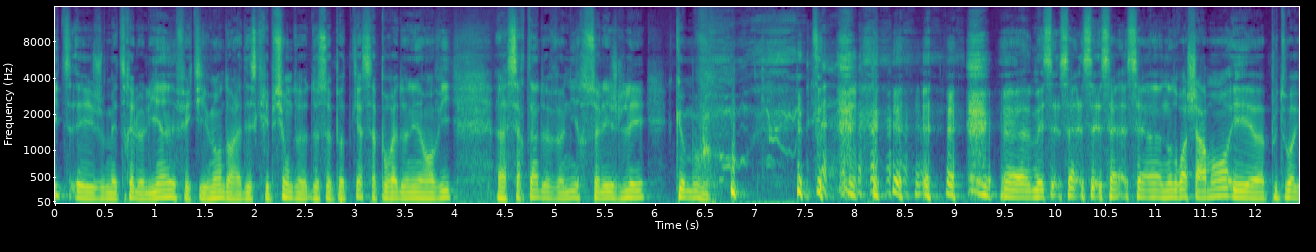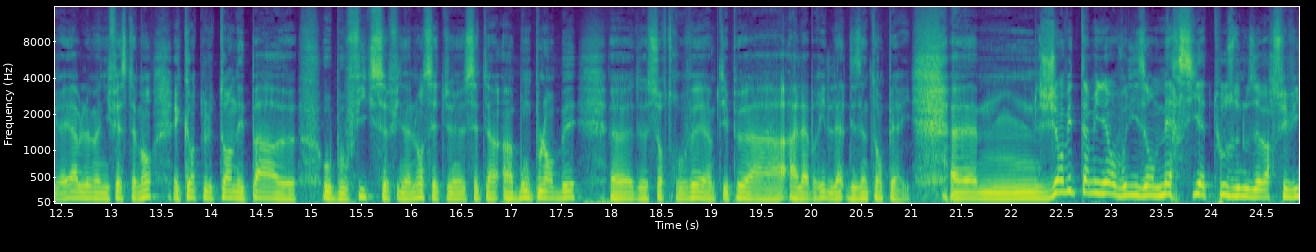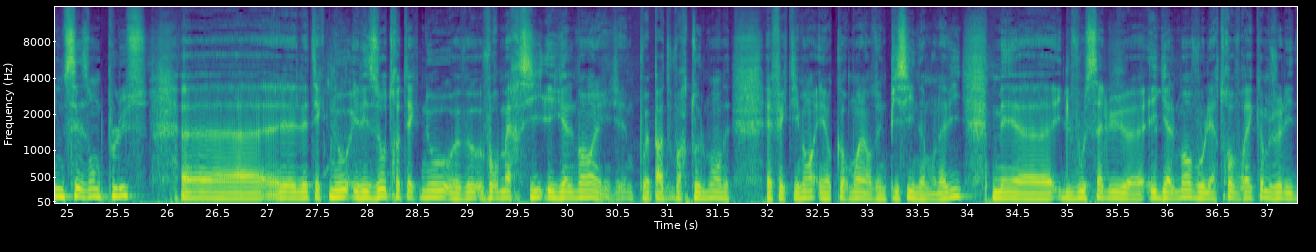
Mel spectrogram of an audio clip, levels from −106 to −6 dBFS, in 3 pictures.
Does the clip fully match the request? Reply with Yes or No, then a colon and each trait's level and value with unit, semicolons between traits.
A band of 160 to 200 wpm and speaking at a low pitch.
No: average, 215 wpm; low, 115 Hz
